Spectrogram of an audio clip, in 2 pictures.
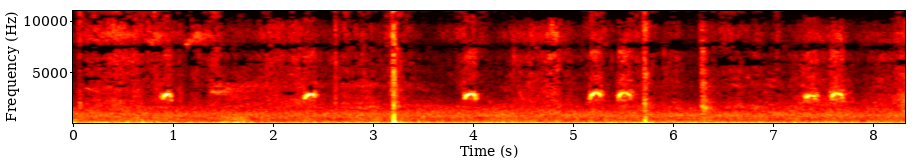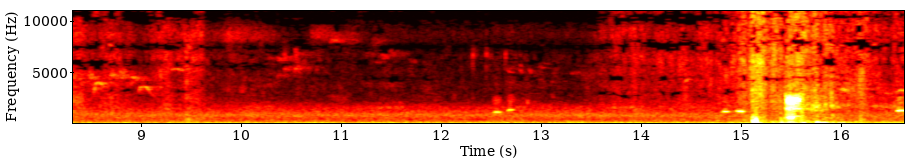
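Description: Short high bird chirps, single or in pairs, every second or two over a low steady background noise, then a few loud sudden sounds near the end.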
